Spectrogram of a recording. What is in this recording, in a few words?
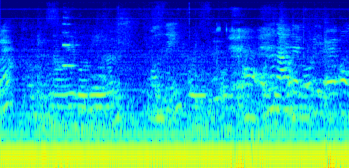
announcer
